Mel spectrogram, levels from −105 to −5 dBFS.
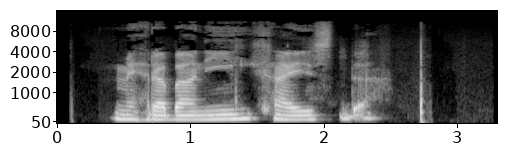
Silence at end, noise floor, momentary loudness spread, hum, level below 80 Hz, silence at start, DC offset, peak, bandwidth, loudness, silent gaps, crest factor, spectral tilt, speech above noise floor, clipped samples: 0.55 s; -68 dBFS; 13 LU; none; -58 dBFS; 0.4 s; under 0.1%; -4 dBFS; 10.5 kHz; -23 LUFS; none; 18 dB; -7.5 dB/octave; 46 dB; under 0.1%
